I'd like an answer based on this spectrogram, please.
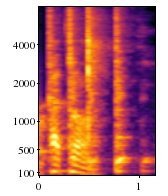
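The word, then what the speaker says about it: Patrón: Because normally in Spanish, in a word like this with 2 syllables, it would be the first, the second last syllable, which is the heavy one, unless there's a little thing on it, and that means it's heavy on the O. So heavy on the O for Patron.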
